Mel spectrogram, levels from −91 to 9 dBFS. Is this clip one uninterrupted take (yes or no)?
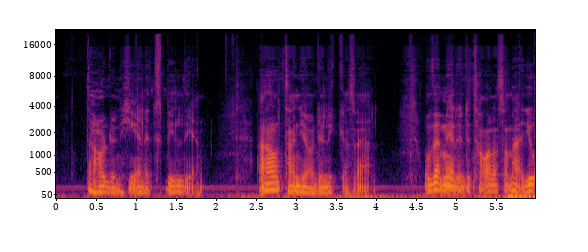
yes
